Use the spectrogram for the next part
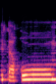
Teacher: मीम जो है मदमूम जो है वो साकिन हो जाएगा और फिर अलिफ पे फतह आएगी क्योंकि मुतहर्रिक लेटर पे फतह है। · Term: वक्फ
